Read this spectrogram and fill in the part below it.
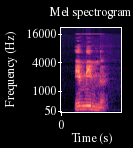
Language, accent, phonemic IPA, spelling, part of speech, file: French, Canada, /e.mim/, émîmes, verb, LL-Q150 (fra)-émîmes.wav
- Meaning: first-person plural past historic of émettre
